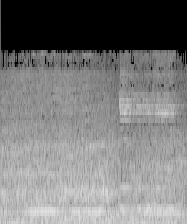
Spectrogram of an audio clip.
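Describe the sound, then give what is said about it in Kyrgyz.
Car traffic at the intersection of Lenin and Gaparaitiev streets in Osh, where cars are stopped at a red light: a steady, loud engine hum and road rumble, with a higher tonal whine joining in the second half. “Мен азыр Ленин жана Гапарайтиев көчөлөрүнүн кесилишинде турам. Бул жерде азыр Гапарайтиев көчөсүнөн келаткан машиналардын токтоп турушун светофордун кызыл чырагы көрсөтүүдө.”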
